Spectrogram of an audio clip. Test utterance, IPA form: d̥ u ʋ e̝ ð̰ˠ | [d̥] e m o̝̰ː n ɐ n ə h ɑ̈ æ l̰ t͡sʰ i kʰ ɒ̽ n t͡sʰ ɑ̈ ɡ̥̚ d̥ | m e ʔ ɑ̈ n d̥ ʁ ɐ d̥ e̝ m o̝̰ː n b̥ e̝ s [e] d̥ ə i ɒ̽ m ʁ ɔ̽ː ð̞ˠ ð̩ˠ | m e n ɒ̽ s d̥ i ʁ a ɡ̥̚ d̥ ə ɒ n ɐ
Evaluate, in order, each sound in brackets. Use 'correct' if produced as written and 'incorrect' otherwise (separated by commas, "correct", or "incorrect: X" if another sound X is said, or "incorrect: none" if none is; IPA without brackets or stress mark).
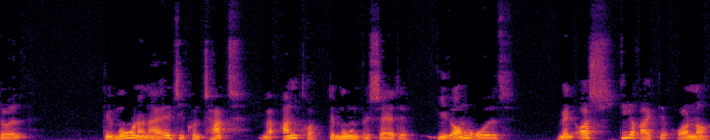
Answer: correct, incorrect: æ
